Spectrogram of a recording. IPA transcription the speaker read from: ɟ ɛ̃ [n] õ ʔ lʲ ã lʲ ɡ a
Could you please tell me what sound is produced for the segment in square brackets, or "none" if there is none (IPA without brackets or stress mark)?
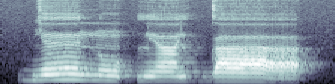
n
